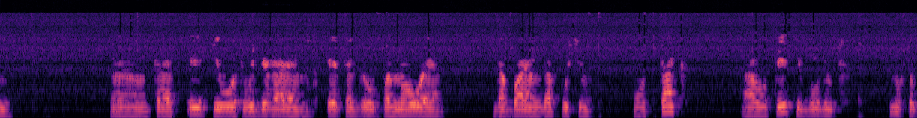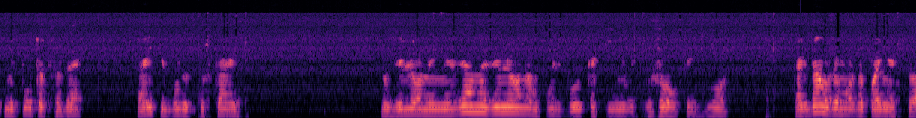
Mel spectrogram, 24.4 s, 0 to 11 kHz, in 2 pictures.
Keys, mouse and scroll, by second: 1.7-3.4 drag, 4.9 click, 6.7-8.0 drag, 10.0-11.5 drag, 18.0-20.7 drag, 21.6 click, 22.5 click.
